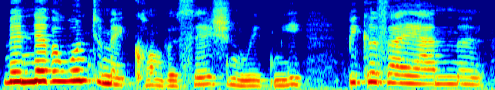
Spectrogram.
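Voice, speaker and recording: An actress playing a frank, earnest young German woman with a German accent, speaking deliberately in an audio drama. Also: fairly high pitch, animated, warm tone, lightly acted. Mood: wistful, frank.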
